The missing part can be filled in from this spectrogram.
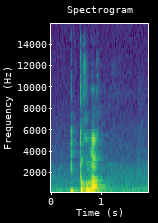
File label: "Itokohlak", Ishir Chamacoco; toro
